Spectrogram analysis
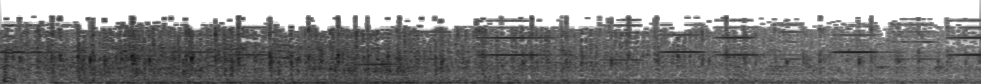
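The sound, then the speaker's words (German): A horse-drawn cab (Droschke) carrying Georges Duroy pulls away, hooves clip-clopping in a steady rhythm over a continuous rumble of wheels, holding a fairly even loudness throughout with no one talking. “Georges Duroy rührte sich nicht in der Droschke aus Angst vor einem Skandal. Dann fuhr der Wagen los.”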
